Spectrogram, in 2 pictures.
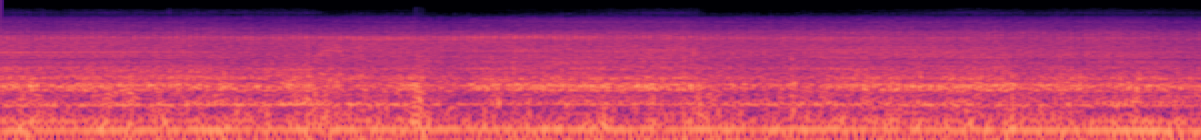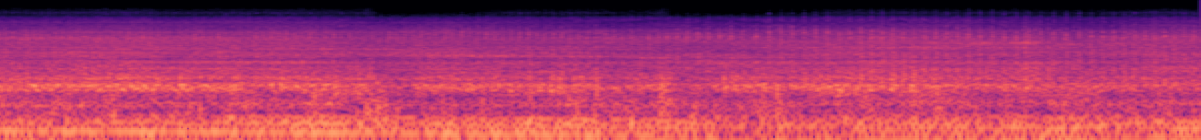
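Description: Motorcycle running steadily while being ridden, with a continuous low rumble of engine and wind.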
